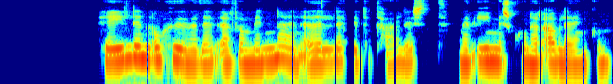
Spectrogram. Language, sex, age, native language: Icelandic, female, 40-49, Icelandic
